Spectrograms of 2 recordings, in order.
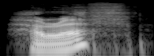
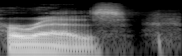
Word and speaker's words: Jerez: And the other city is j e r e z, Jerez or Jerez. I'm going to tend to say it with a th sound just because that's what's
